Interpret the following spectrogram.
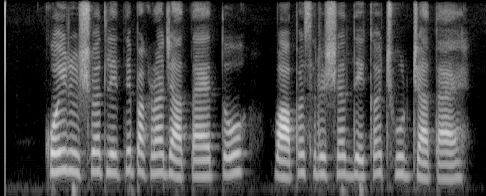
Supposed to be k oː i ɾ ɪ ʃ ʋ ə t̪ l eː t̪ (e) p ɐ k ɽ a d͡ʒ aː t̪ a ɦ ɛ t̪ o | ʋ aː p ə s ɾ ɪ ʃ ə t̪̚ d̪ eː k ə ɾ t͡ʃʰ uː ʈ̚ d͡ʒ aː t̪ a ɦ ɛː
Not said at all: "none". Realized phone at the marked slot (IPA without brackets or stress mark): e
